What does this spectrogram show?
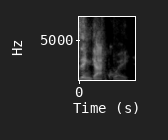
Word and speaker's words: Ngakoue: It is Ngakoue. I knew it was Ngakoue. You got me. Ngakoue.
